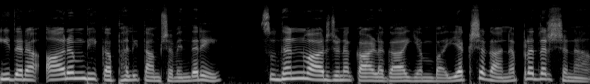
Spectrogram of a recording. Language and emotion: Kannada, neutral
